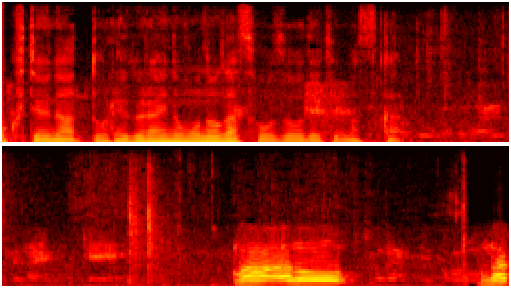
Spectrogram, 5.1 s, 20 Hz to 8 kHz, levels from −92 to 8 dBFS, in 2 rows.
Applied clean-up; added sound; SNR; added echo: none; none; none; none.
